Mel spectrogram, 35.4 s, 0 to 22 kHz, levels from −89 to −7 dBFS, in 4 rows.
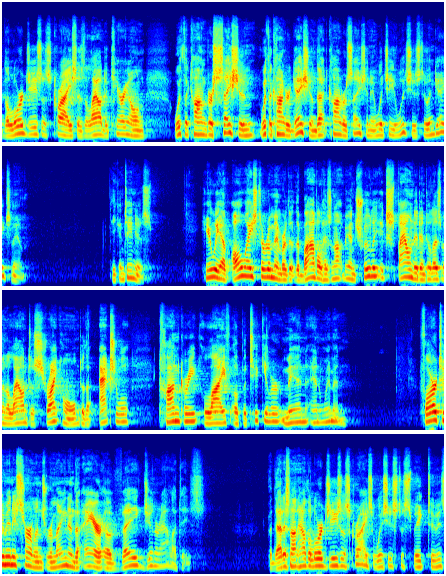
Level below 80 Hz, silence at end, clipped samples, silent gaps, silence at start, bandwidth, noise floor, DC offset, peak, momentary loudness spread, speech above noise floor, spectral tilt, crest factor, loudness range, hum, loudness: -74 dBFS; 0 s; under 0.1%; none; 0 s; 15.5 kHz; -72 dBFS; under 0.1%; -2 dBFS; 13 LU; 50 dB; -4 dB/octave; 20 dB; 10 LU; none; -22 LUFS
